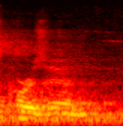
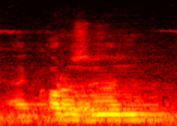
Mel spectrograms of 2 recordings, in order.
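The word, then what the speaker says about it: Korzun: Um, can you pronounce those names? Yeah. Yeah, this is Corzun. K O R Zu N Corzun.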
